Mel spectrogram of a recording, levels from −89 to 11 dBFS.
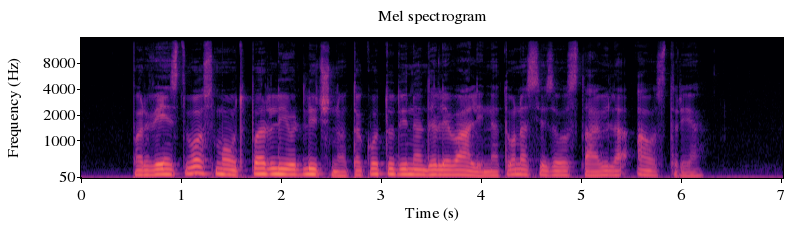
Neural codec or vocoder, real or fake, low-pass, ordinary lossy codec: none; real; 14.4 kHz; none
